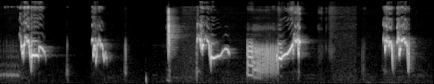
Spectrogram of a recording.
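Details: Tame pet budgerigar chirping: short bright chirps with quick rising and falling twists, about one every second, separated by silent gaps, plus one brief raspy note near the middle.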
